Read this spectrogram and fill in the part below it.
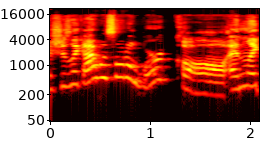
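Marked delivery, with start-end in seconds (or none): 0.3-1.8 high, cute, sweet, drawn-out whine. Retelling how one partner whined about a work call: imitating a nice whine. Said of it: "she very nicely whines to Little Nung".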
